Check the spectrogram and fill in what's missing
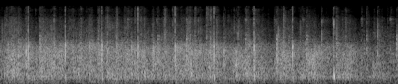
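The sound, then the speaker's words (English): A room full of people claps steadily for an event's organizing committee, a dense, sustained wash of many hands with scattered sharper claps standing out, loud throughout. “So just a round of applause for the whole committee.”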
